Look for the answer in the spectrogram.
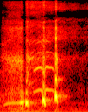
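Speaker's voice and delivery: high laughter; real laugh, up high. Real, not acted. Mother laughs.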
